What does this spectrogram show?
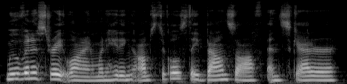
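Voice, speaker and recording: A woman's voice: medium pitch, brisk, gravelly, mellow. A woman giving casual game commentary, chatty and playful, reading on-screen text aloud. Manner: chatty, mild playful exclamations. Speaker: gamer voicing a playthrough.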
